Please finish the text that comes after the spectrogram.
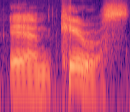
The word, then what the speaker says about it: Queiroz: So it's a Portuguese name. Okay. So Queiroz. Okay, Queiroz. Queiroz.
